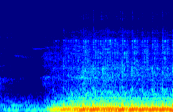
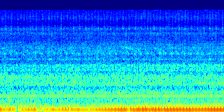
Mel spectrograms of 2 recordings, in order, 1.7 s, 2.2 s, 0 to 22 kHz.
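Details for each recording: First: 2009 RenaultSport Twingo RS 133 with a worsening misfire, still present after new ignition coils and a new fuel pump: lumpy, uneven idle with dropped pulses and multiple misfire codes, spark plugs suspected. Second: 2009 Renaultsport Twingo RS 133 with a worsening misfire; new coils didn't help. With temporary Bosch plugs fitted, once off warm-up it holds a smooth, steady idle with no stumble. Normal idle, clearly better than before.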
